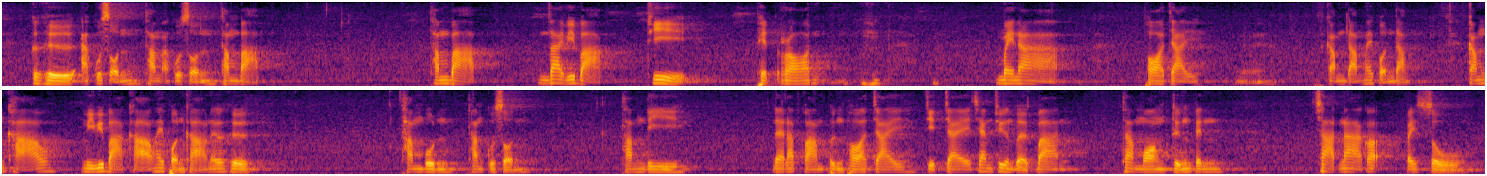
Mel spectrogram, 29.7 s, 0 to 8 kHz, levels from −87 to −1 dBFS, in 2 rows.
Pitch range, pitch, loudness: 95-105 Hz, 100 Hz, -20 LUFS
